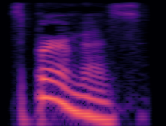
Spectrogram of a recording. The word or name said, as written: spermous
